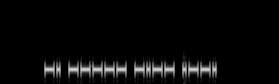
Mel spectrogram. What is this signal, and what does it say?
Morse code, heard as a keyed tone, about 40 wpm, 700 Hz. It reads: N0YP
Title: USA Call Signs - 4 Characters - 2x Character Spacing - 40wpm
